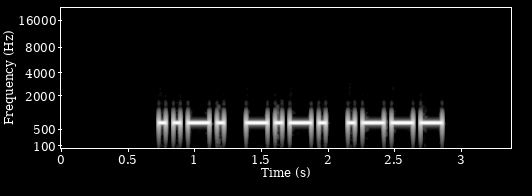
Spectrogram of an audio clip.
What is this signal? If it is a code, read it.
Morse code, heard as a keyed tone, about 22 wpm, 700 Hz. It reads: FCJ
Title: USA Call Sign Postfixes - 3 Letters 22wpm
